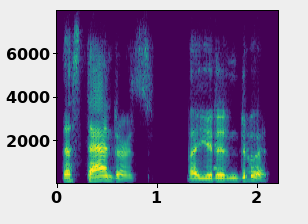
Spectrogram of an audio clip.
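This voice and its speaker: A man with an Indian accent makes joking asides during an online meeting. His voice sits at a middle pitch. The call audio is dull and dry. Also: animated, normal speed, a bit bright, no room sound. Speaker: meeting participant. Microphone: video call.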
